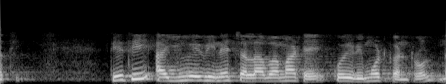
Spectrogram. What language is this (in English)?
Gujarati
